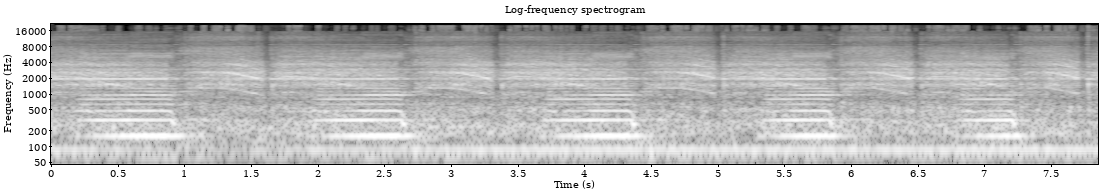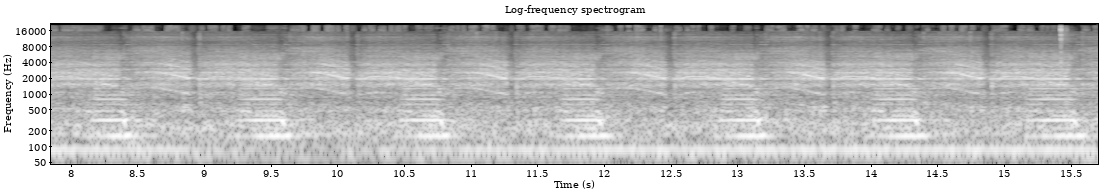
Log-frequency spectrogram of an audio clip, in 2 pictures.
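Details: Steady motor hum with regular rising and falling whine cycles, about 36 a minute, from a DIY non-invasive ventilator built for COVID-19; the sound comes from the extension tube running without a mask on a patient.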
